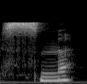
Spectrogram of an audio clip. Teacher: We start off with our sn. So that hissing S through to a n, which is a nasal sound. It's up there in your nose.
